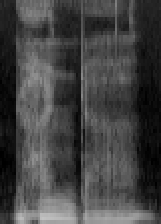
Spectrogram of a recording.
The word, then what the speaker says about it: ghanta: In this case, these dots indicate that these are retroflex, meaning you curl your tongue back to pronounce them, just like the R. And it's your bottom of the tongue that taps against the hard palate to make the sounds nta, nta in ghanta.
